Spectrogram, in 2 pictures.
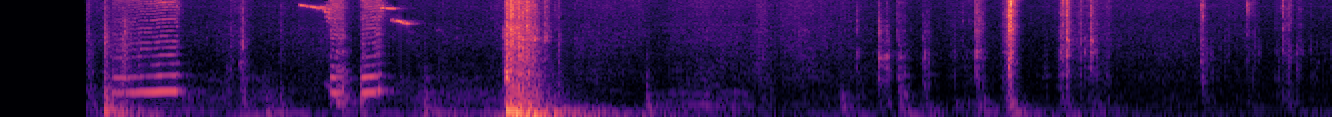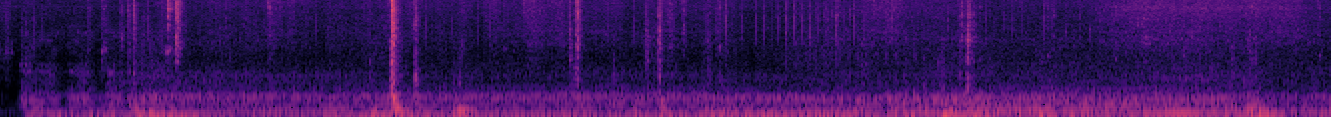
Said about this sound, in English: We're hurtling through the city in my car, and she's hurtling through the snapshots on replay in her mind.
